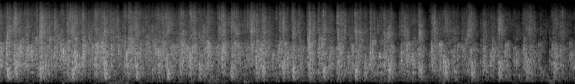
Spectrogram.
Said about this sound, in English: Join me in applauding our debate participants one last time.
